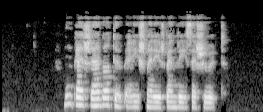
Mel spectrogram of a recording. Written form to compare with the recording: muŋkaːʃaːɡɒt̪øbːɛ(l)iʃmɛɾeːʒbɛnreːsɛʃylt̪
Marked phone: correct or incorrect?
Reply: correct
